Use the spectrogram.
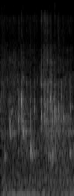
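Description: Creamy soup poured over rice in a dish, a soft, close, wet glugging and dripping that lasts about a second with faint splatters and no voices.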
